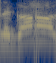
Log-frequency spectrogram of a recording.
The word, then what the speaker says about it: De Gaulle: Tell me if I'm saying this right. General De Gaulle Drive in Mar. – Yes, General De Gaulle, that's right over there, not far from where General Rico lives.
